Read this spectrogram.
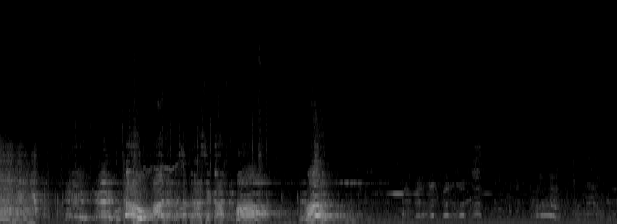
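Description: A man speaks with animation into a microphone over loudspeakers.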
